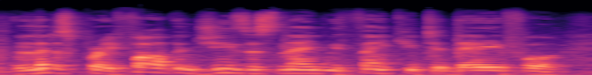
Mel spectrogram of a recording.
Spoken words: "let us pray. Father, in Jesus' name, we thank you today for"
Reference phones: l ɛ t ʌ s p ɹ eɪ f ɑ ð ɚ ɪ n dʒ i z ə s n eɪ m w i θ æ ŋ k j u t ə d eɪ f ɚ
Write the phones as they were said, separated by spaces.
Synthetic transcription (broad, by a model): l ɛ t ʌ s p ɹ eɪ f ɑ ð ɚ ɪ n dʒ i z ə s n eɪ m w i θ æ ŋ k j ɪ t ə d eɪ f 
